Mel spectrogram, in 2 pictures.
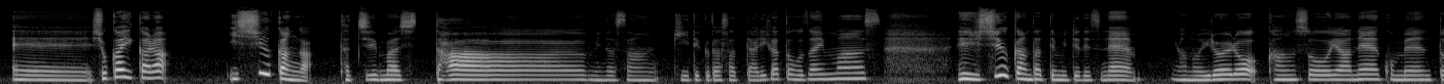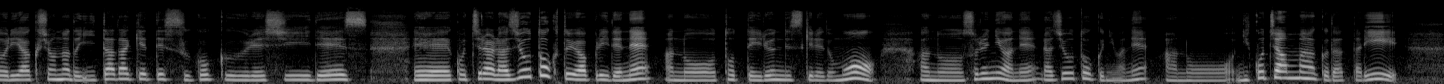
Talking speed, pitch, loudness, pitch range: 295 characters per minute, 220 Hz, -26 LUFS, 200-240 Hz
